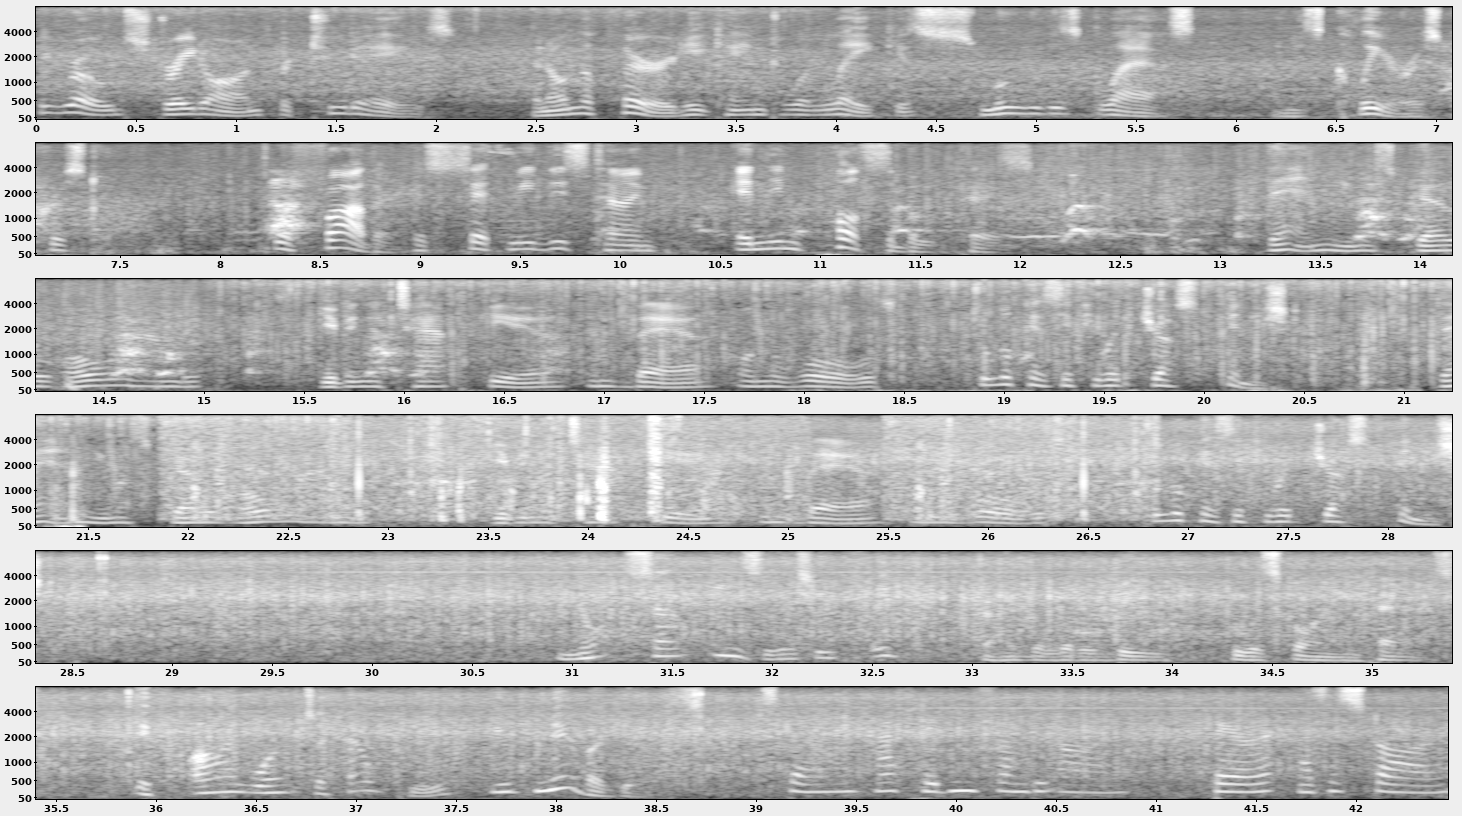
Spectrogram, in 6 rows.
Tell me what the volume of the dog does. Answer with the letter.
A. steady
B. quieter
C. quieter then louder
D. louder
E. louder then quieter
C.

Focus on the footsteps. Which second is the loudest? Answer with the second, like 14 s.
24 s.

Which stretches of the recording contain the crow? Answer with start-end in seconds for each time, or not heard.
not heard.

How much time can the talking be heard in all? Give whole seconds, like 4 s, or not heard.
38 s.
